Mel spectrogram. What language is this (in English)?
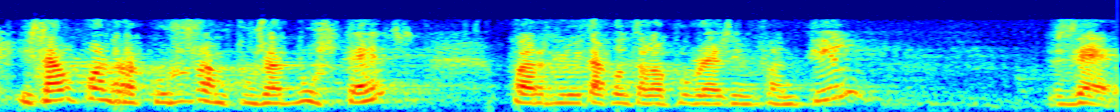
Catalan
